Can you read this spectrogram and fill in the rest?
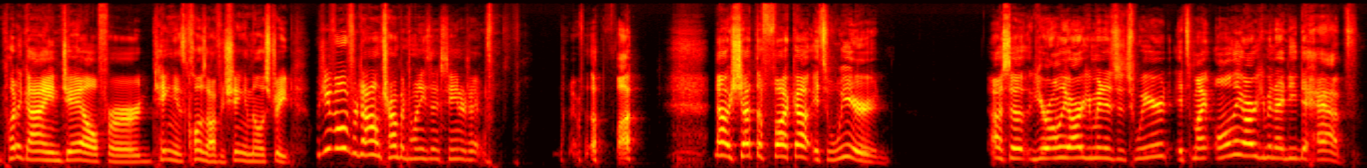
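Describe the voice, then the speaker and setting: A high-voiced man hosts a livestream, reading posts aloud and reacting to them. His commentary is casual, full of swearing, and delivered with open sarcasm and mockery. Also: a bit bright. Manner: heavily profane, sarcastic, mocking. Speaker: livestream host.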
